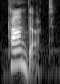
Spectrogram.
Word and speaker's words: conduct: Conduct, conduct. Progress, progress. Contract, contract. Object, object. Permit, permit. Again, we stress the first syllable in the nouns and the second syllable in the verbs.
